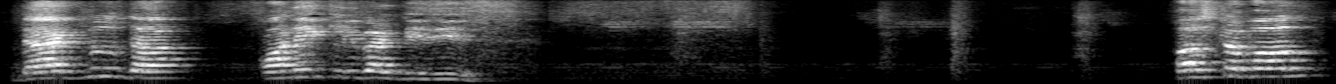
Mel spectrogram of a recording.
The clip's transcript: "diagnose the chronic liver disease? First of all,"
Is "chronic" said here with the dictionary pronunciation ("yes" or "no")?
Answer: no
